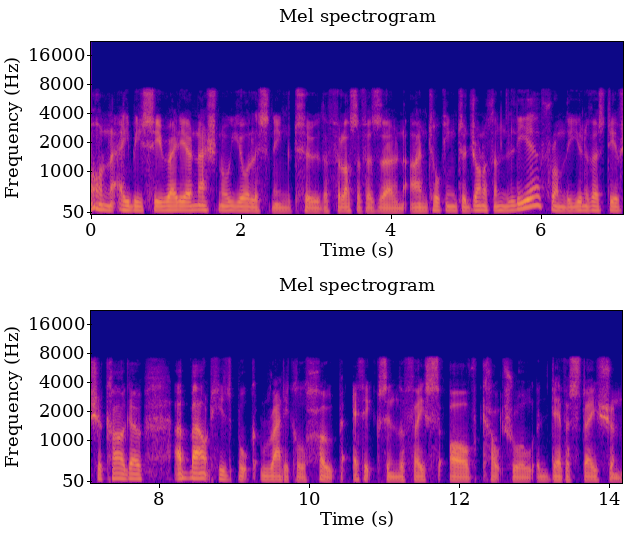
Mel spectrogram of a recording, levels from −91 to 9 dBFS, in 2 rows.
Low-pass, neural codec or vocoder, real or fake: 7.2 kHz; none; real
